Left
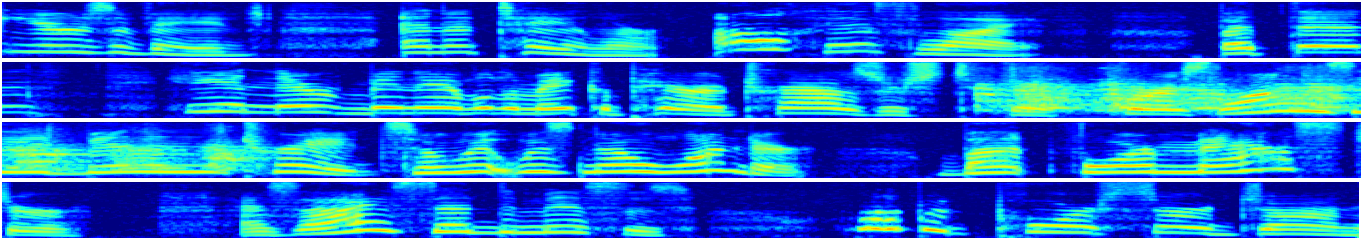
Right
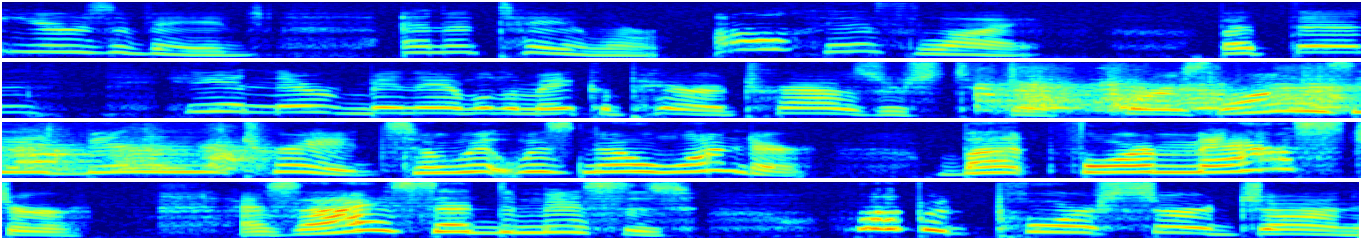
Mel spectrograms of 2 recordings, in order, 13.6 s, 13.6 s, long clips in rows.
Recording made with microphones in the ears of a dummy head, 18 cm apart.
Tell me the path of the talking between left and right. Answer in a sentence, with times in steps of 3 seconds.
You can hear the talking on the left from 0 s, in the centre from 6 s and on the right from 9 s.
